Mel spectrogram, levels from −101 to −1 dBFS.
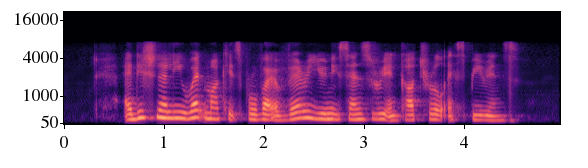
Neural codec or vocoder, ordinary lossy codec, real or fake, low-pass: codec, 24 kHz, 1.2 kbps, DualCodec; none; fake; 7.2 kHz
